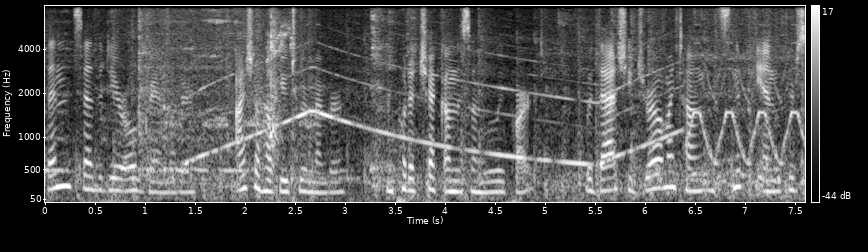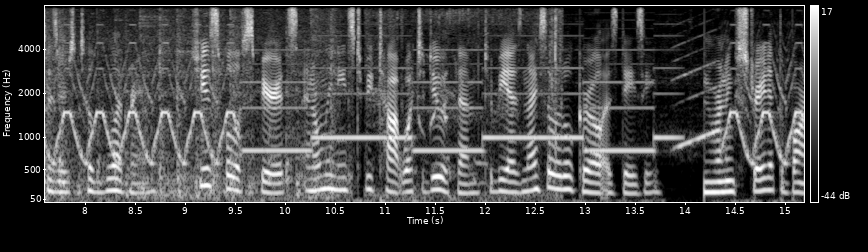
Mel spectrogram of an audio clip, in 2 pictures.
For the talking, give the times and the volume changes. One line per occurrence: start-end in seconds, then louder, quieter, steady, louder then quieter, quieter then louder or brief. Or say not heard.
0.0-15.1 steady.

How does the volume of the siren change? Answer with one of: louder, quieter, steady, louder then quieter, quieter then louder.
steady.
